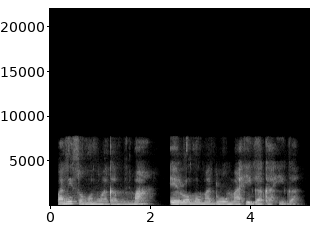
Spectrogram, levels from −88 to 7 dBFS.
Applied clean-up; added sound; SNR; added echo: neural mask model Resemble Enhance denoiser.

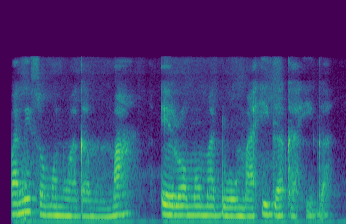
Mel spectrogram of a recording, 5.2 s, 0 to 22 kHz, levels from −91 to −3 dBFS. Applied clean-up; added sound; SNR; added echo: none; none; none; none.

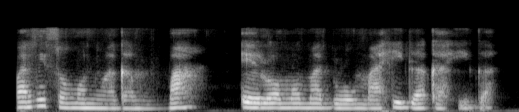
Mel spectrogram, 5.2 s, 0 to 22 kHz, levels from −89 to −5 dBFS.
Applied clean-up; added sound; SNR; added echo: neural mask model DeepFilterNet 3.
